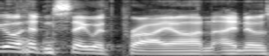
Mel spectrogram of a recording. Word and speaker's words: prion: Real quick, there's a little bit of a discrepancy on how that word is pronounced. P-R-I-O-N, sometimes referred to as a prion. – But sometimes pronounced maze. – God damn it. But I looked it up. Prion apparently was the original version of that. However, it is sometimes pronounced now. And also, it fits with the English language because if you look at like stuff that is on that range, like lion, you wouldn't call it a Leon.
